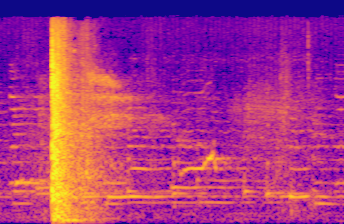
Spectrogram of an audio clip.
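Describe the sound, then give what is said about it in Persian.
A house door is shut with one loud, heavy thud that decays quickly, leaving a faint tonal background. “وارد خونه میشه و درو میبنده.”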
